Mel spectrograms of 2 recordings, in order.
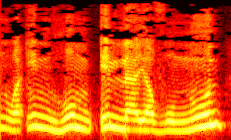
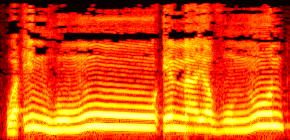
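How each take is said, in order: First: Said in the usual way. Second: وإن هم read "wa-in humuu", long ū before إلا; lengthened mim. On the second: Shown as a demonstration. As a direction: draw out the م of هم into a long ū. (وإن هم بصلة الميم ومدّ مشبع) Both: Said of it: "بصلة ميم".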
